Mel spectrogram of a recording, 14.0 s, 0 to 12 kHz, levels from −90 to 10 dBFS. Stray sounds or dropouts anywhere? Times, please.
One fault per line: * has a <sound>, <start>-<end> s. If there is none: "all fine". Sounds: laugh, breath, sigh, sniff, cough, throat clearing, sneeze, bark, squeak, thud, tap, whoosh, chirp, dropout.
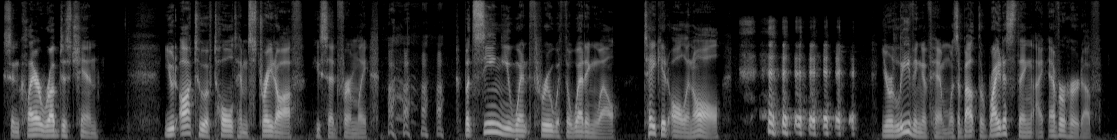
* has a laugh, 4.7-5.6 s
* has a laugh, 9.2-10.8 s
